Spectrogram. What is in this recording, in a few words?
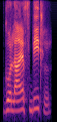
"Goliath beetle", Indian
